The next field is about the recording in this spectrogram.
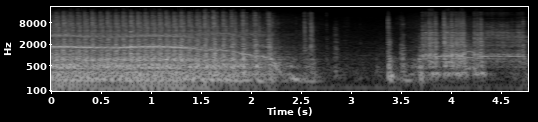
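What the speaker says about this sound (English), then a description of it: "So I'm going to stitch this down to the" Sewing machine stitching a log cabin quilt block, a steady rapid mechanical whir running loud and continuous for about two seconds, then stopping, followed by quieter handling clicks and a faint hum.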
